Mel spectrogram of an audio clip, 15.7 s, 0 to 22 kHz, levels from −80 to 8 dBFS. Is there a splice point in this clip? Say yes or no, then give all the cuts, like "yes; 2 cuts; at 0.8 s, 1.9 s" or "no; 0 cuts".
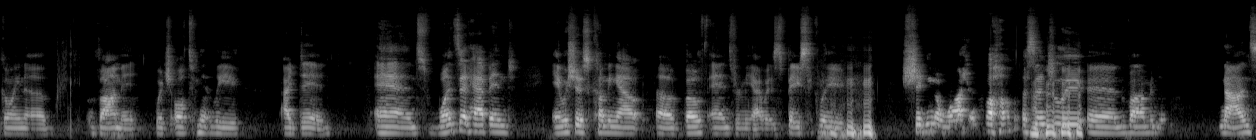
no; 0 cuts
